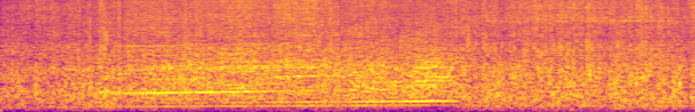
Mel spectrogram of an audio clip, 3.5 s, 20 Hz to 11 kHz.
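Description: A BMW S1000XR motorcycle engine drones while riding at about 62 mph, loud and close with wind rush. A rising tone swells, then eases off partway through.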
